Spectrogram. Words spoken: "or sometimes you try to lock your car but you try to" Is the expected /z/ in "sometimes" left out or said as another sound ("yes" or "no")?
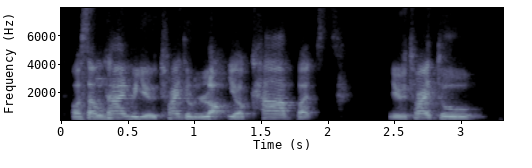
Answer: yes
